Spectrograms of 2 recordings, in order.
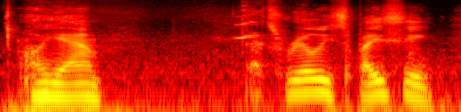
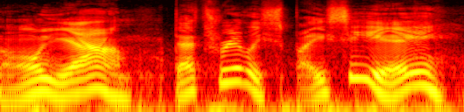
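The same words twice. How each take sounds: First: Said in the usual way. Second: A playful bad Canadian impression; mock Canadian accent. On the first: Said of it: "I sound like Canadian there". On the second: Beer reviewer teasing Canadian friends, mock Canadian accent. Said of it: "horrible impersonation of stereotypes".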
